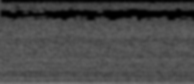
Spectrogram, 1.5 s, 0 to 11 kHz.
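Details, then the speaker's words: 2009 Nissan Altima after throttle body replacement, during the relearn procedure, cranked with brakes on and left idling about 20 seconds: low steady hum at constant idle speed, no hunting or surging; idle speed normal. "we're going to crank it and let it idle for 20 seconds okay so let's go ahead and do that put on the brakes cranking the car seems to be idling at a normal"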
